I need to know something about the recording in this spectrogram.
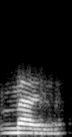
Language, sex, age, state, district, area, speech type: Odia, female, 30-45, Odisha, Khordha, rural, conversation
